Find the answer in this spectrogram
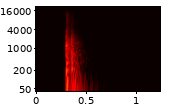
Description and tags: Slamming object on table
Slamming an object, in this case a pencil, on a hard table top.
slam, slamming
